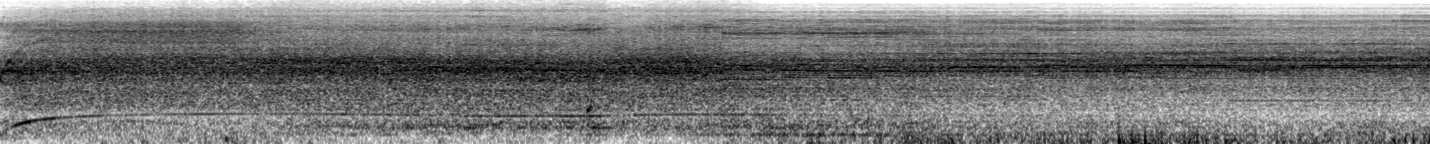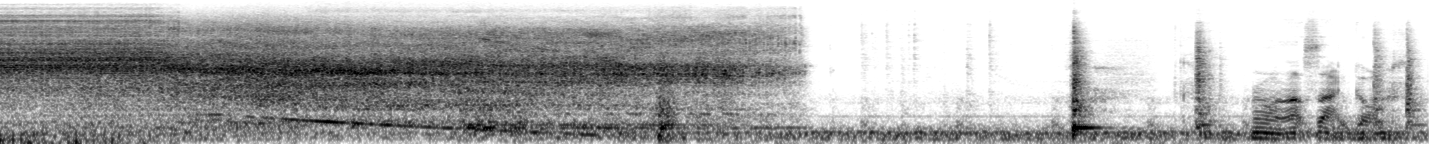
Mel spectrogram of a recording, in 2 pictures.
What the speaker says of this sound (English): I'll probably have to just get as close as I can and then grind away at it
